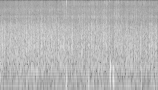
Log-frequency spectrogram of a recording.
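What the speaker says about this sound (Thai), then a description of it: "ฝนแรงค่ะเนาะ" Heavy rain pours steadily onto surfaces, a dense continuous hiss with a few louder drops and knocks close by.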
